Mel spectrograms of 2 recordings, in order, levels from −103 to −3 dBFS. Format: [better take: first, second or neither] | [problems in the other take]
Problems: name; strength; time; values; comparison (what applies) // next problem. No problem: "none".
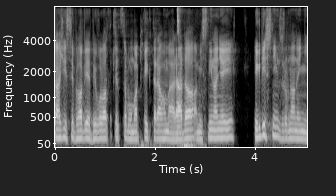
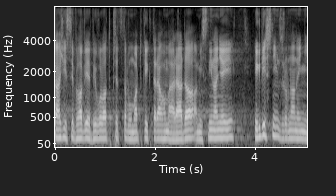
second | noise reduction (neural mask model Resemble Enhance denoiser)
